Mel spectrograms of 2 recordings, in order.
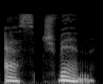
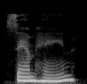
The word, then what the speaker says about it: Samhain: In Scotland, for example, the pronunciation may sound more like suvvin. This difference occurs because the mh in Scottish Gaelic can produce a V or W sound when you travel through Ireland.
